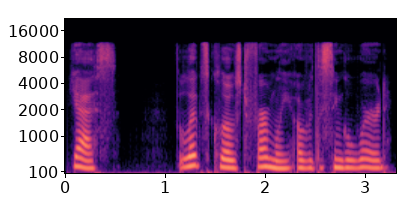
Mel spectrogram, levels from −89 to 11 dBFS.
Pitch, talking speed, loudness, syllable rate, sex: 205 Hz, 165 wpm, -18 LUFS, 5.1 syllables/s, female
